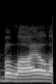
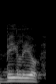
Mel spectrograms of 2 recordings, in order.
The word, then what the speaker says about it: Belial: Some people pronounce it Belial, I know, but the ones I've read it after, Belial.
